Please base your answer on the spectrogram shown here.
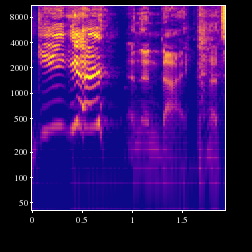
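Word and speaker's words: Giger: And he'd say, it is pronounced Geiger, and then die.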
